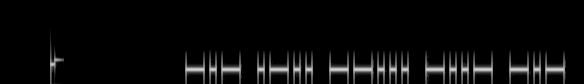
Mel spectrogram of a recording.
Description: Morse code, heard as a keyed tone, about 20 wpm, 700 Hz. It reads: KL7XK
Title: USA Call Signs Repeated 2x 20wpm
